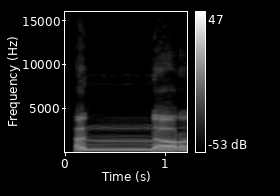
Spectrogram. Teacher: ربنا انک نون مشدد پہ غنہ کیجیے گا، من تدخلن، اور من پہ اخفا ہے، اور تدخل النار، تد میں دال ہوگا قلقلہ، النار نون مشدد پہ غنہ ہوگا، را اس کے اندر پر ہے۔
